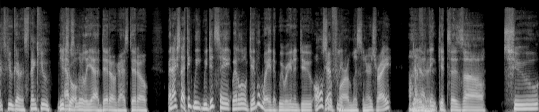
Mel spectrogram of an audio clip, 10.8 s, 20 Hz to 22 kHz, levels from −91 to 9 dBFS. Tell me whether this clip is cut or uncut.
cut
